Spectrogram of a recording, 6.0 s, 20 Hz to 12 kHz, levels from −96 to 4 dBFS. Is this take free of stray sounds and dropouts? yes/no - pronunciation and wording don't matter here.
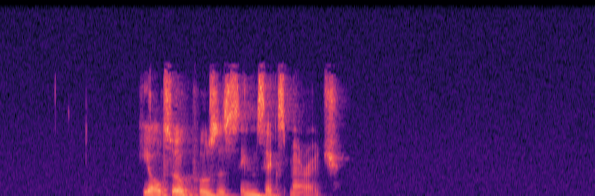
yes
